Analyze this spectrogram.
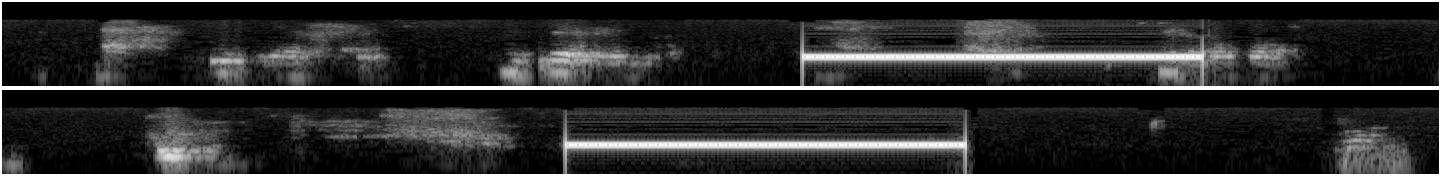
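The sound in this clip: A telephone line tone plays while a caller waits on hold with a utility company's call centre. Two steady tones, each about two seconds long, alternate with stretches of a voice speaking.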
